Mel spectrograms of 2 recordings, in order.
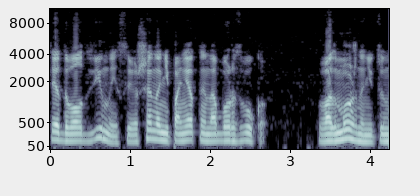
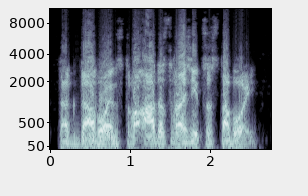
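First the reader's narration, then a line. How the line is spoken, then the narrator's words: Thundering voice. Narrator (Russian): Прогремел великий, богам известный как Сатан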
